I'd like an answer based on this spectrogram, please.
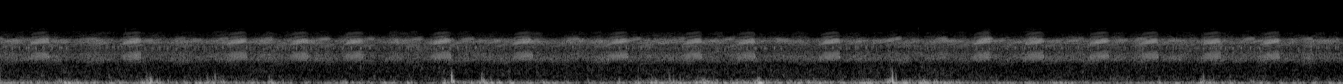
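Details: Many frogs calling from rice paddies in the countryside as the sun sets, a steady chorus of fast rattling croaks in regular throbbing pulses, with light low rumble and a few faint clicks.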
